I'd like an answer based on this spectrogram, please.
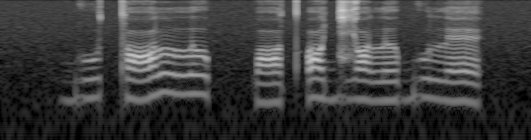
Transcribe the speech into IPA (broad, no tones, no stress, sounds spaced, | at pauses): b u t ɒ lː ɤ pː ɒ tʼ ɒ d͡ʑ ɒ l ə b u l ɛ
